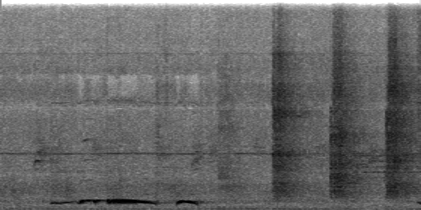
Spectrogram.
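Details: Spotted dove calling in the 'giọng thổ' style to stir newly caught doves: a soft lead-in note, a longer warbling coo and a clipped final note, then a few dry knocking sounds.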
